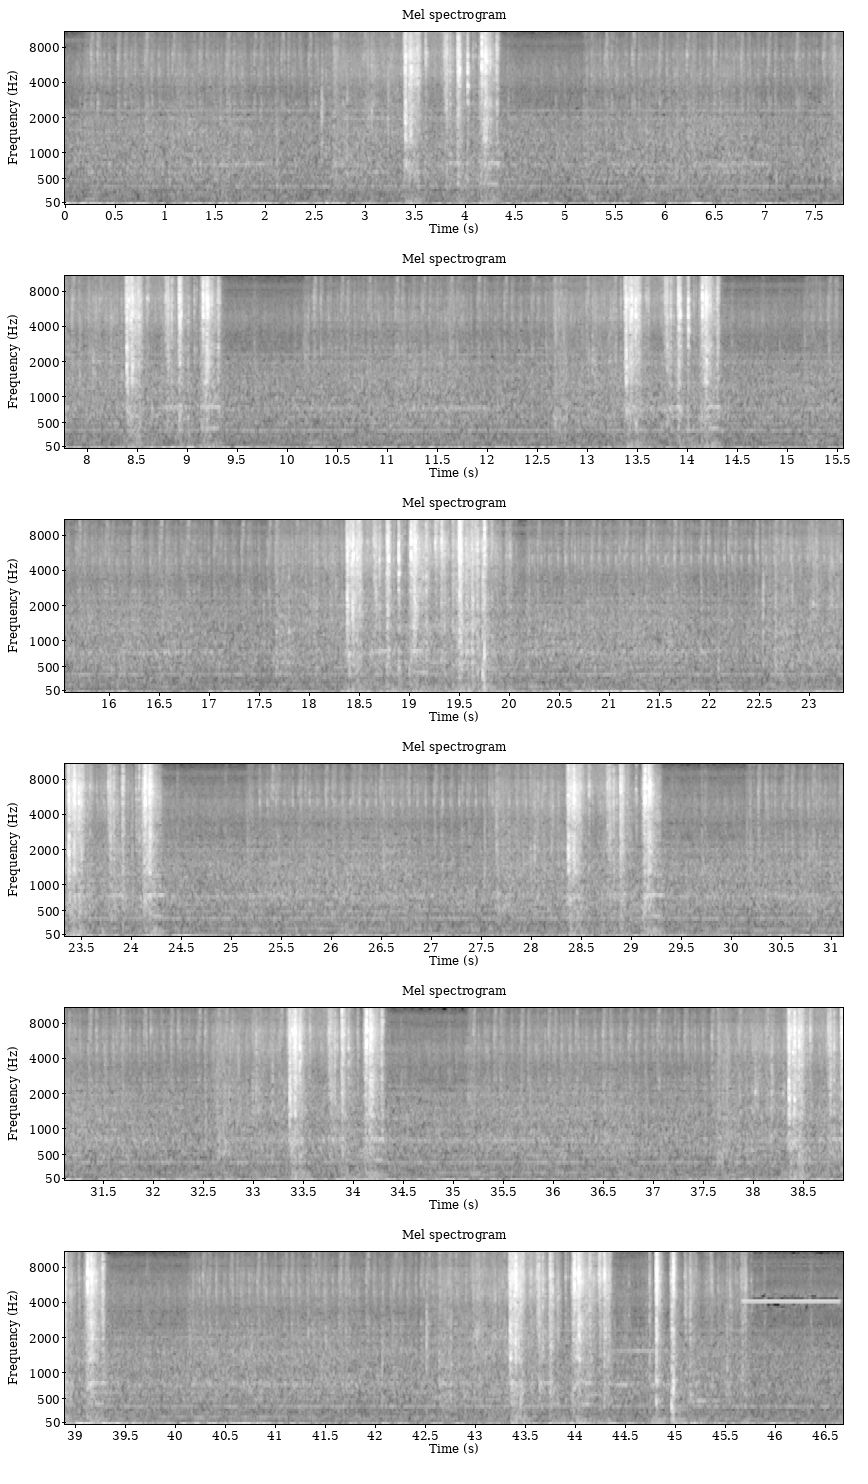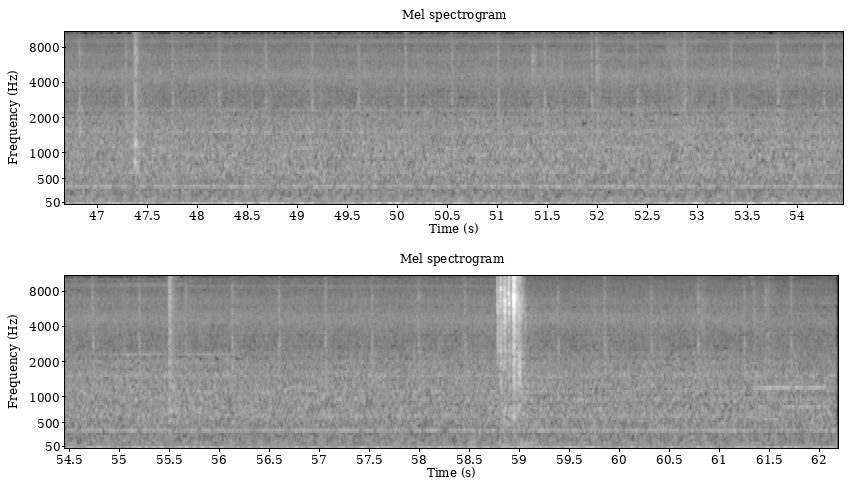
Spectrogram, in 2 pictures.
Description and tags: An office photocopier printing several pages and then entering standby.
